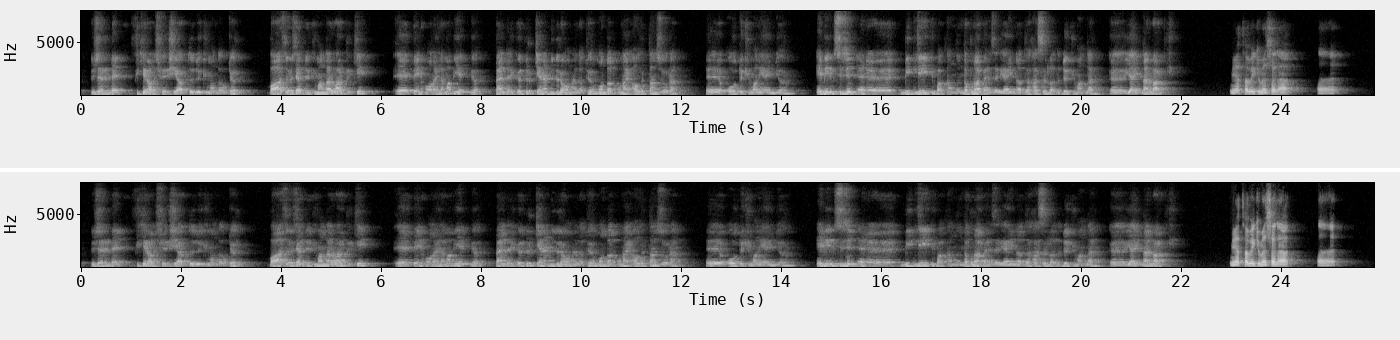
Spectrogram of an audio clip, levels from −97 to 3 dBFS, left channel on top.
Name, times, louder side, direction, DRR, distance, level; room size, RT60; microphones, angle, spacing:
voice 1, 0.2-3.1 3.8-5.8 6.3-8.0 8.3-12.0 12.5-14.2 14.7-21.8, left 2 dB, 65° left, 4 dB, 1.0 m, -29 dB
voice 2, 23.0-24.2 24.7-25.1, right 4 dB, 55° right, 13 dB, 0.7 m, -22 dB
10.5 x 5.5 x 8.1 m, 0.75 s
head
